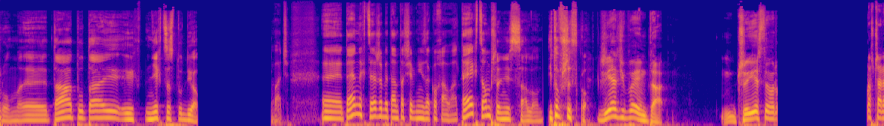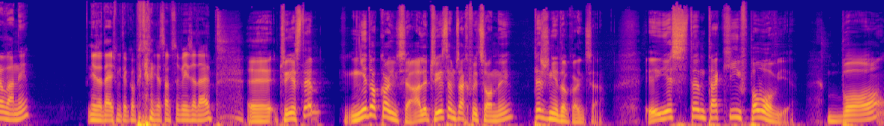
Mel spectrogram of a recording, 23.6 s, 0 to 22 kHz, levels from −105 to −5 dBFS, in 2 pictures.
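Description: At 2.62 s the speech halts in a playback stall, likely from the player running out of buffered data. It leaves about 0.98 s of flat-line silence, a blank vertical gap on the spectrogram. A second stall at 10.35 s lasts 1.2 s. After each stall, from 3.62 to 6.62 s and from 11.57 to 14.57 s, catch-up at higher speed plays the backlog 1.25 times fast. Pitch rises about four semitones, so the harmonics sit visibly higher and the syllables look compressed on the waveform before both drop back to normal.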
